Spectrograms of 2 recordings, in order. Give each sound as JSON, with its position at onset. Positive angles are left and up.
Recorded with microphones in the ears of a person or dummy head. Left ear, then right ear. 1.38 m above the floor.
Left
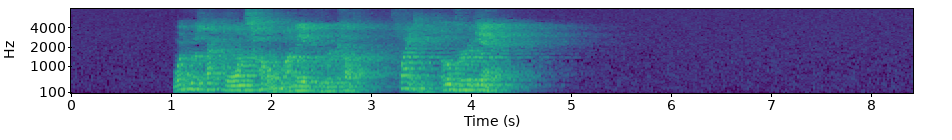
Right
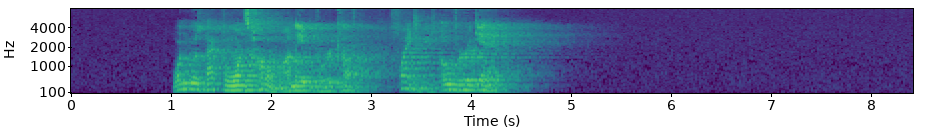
{"t": 1.0, "sound": "a man speaking", "side_deg": -30, "distance_m": 0.6}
